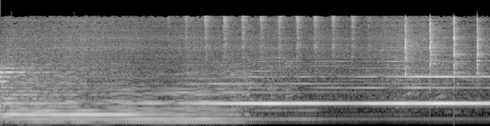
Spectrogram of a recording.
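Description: Electric guitar holding a steady, sustained drone of layered notes, with one higher note coming to the fore about halfway through. A light, quick ticking of about four or five a second joins about two seconds in.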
